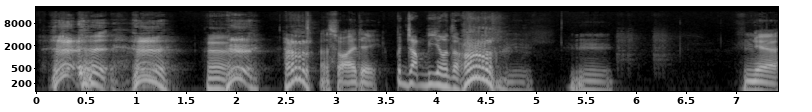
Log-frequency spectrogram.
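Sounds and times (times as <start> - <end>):
man clearing his throat: 0.0 - 2.9, 4.2 - 5.8
speech: 0.5 - 6.0, 7.0 - 7.4.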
